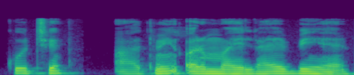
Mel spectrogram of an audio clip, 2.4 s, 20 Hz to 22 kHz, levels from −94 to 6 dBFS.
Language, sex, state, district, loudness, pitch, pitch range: Hindi, male, Jharkhand, Ranchi, -15 LUFS, 115 Hz, 110-125 Hz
